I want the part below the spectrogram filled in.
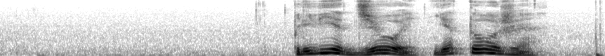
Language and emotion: Russian, positive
